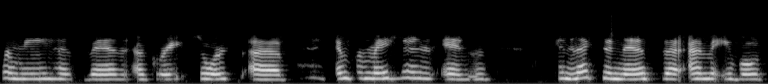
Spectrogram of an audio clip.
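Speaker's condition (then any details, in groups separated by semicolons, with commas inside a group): ALS; considering walking device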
